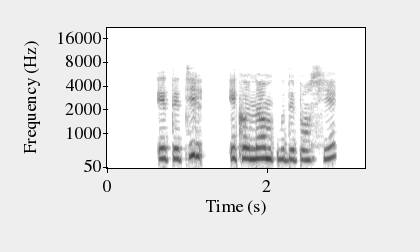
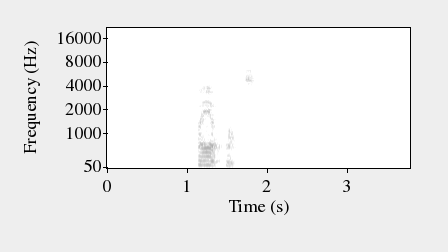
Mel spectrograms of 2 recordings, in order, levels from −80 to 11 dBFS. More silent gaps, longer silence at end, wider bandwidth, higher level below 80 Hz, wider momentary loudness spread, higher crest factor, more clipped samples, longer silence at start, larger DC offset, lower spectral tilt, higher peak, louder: first, 1.25-1.52 s vs none; first, 0.35 s vs 0 s; second, 7.2 kHz vs 16.5 kHz; first, -72 dBFS vs under -90 dBFS; first, 11 LU vs 7 LU; second, 14 dB vs 24 dB; neither; first, 0.65 s vs 0.05 s; neither; about the same, -5 dB/octave vs -4 dB/octave; first, -10 dBFS vs -42 dBFS; first, -24 LUFS vs -59 LUFS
